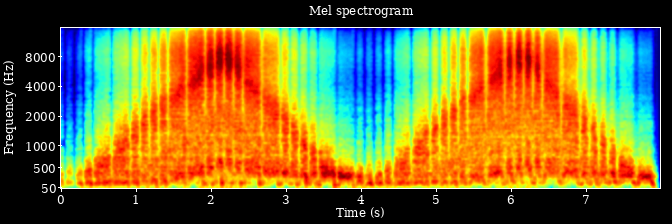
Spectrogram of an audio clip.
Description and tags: Gated FX 120BPM
Gated Fx sequenced out of Gladiator, processed in ableton live.
120bpm, ableton, crisp, electronic, gated-fx, gladiator, loop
